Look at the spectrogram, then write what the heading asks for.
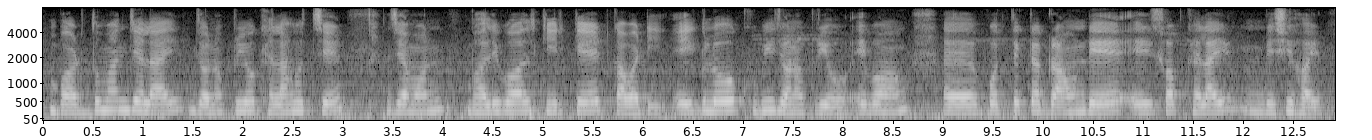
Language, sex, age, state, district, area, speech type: Bengali, female, 18-30, West Bengal, Paschim Bardhaman, urban, spontaneous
